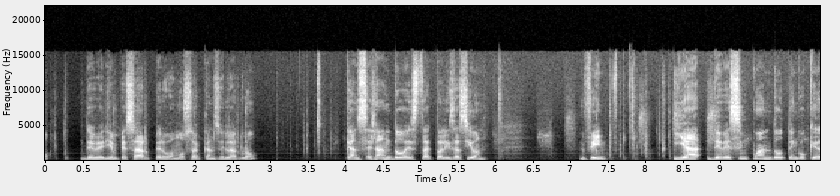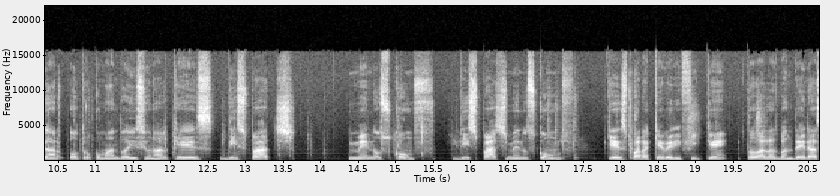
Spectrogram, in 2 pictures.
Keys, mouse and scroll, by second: 2.3 ctrl+c, 7.2-8.5 typing, 10.2 Return, 10.5 Return, 11.4-15.7 typing.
